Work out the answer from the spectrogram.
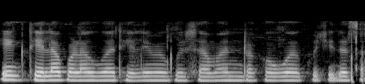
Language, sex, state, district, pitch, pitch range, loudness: Hindi, female, Bihar, Patna, 185 Hz, 185-190 Hz, -17 LUFS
